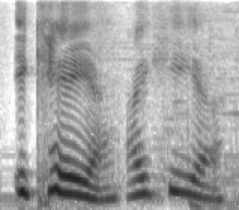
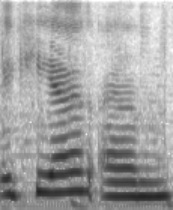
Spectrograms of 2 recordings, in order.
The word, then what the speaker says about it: IKEA: Okay, some call it IKEA, some call it IKEA, right? So, but I did ask the people from the store when they opened up. I said, "How do you pronounce it?" So they said in the US or somewhere else they say IKEA. But actually where we are it's IKEA, right?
